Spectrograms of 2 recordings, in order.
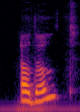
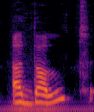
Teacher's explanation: it's a noun. The stress is on the first syllable 'Adult gives the British pronunciation while the stress on the second syllable a'DULT gives the American pronunciation.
